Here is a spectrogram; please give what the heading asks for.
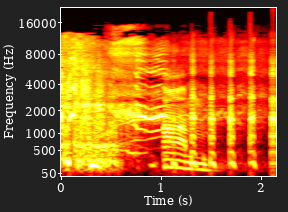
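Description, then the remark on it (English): A person imitates a horse whinny: a breathy, wavering squeal that slides downward, then breaks into a few quick, rhythmic snorting pulses before stopping. “My horse noise.”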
